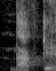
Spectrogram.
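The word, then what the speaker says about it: 낫게: 빌립보 2장 3절에 나보다 남을 낮게 여기라. 지읒이 아니에요. 지읒. 낮게가 아니야. 낮게가 아니라 시옷이에요. 낮게.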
